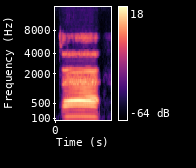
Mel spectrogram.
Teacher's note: تا کے اوپر کھڑا زبر ہے ایک الف کے برابر کھینچ کر پڑھیں گے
